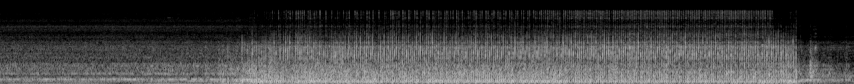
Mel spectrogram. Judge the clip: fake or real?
real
